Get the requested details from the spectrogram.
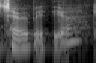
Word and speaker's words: Terabithia: LOUD10, as in L-O-U-D, 10. So we've got Cloud Street, Bridge to Terabithia.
